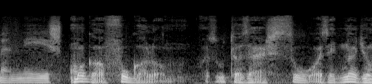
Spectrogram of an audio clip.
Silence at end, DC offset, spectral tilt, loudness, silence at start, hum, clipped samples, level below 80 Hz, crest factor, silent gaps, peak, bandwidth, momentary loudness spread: 0 s; under 0.1%; -6.5 dB/octave; -18 LUFS; 0 s; none; under 0.1%; -32 dBFS; 16 dB; none; -2 dBFS; 10.5 kHz; 10 LU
